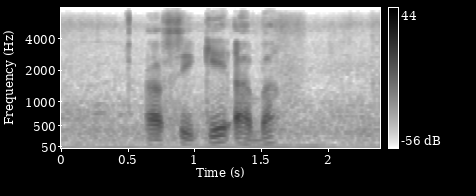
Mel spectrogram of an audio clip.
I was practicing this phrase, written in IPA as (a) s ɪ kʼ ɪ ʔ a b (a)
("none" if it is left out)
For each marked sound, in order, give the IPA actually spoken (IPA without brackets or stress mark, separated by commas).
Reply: a, a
